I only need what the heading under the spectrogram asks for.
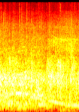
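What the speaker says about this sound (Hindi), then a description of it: "आप चिराग के लिए ताली बजा दो एक बार।" Audience applause for the winner at a stand-up comedy show, a dense wash of clapping with a few voices and cheers mixed in, loud and close for just over a second.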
